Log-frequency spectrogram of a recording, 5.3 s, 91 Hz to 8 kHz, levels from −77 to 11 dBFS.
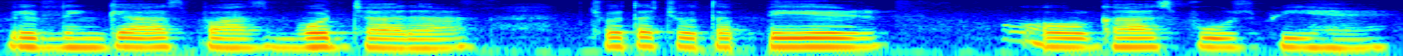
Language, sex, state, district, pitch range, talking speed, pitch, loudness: Hindi, female, Arunachal Pradesh, Lower Dibang Valley, 185-195 Hz, 150 wpm, 190 Hz, -18 LUFS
